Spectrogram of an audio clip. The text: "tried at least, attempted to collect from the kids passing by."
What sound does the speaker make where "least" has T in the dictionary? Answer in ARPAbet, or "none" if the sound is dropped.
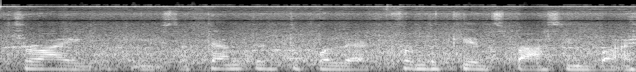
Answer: none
